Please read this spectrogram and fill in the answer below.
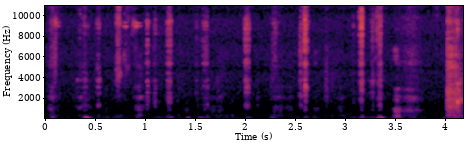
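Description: Faint, scattered clicks of quarters being pushed between the coils of a steel tension spring bent over in a vise, with a small cluster of clicks near the end.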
